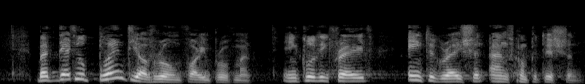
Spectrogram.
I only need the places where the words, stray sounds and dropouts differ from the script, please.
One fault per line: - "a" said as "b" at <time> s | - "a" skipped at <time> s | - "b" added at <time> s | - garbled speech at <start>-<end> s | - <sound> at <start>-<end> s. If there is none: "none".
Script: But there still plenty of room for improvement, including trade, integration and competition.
none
